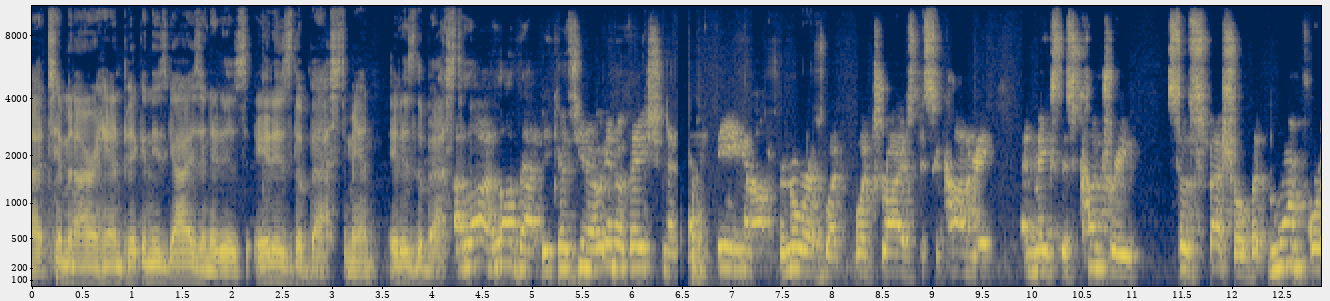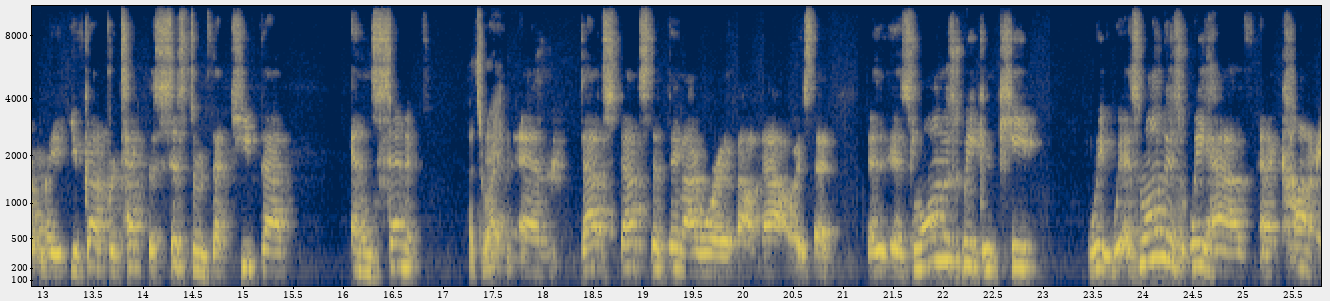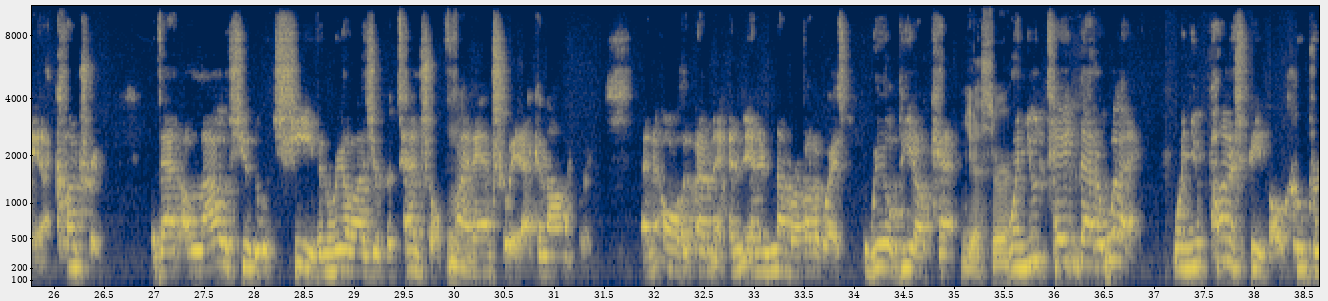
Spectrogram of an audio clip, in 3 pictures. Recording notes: I messed up. As a result, the audio quality of today's episode is not up to par with what it usually is.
